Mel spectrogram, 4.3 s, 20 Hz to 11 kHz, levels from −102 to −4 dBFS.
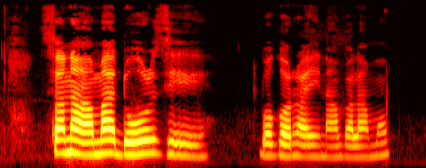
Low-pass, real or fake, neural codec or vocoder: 9.9 kHz; real; none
